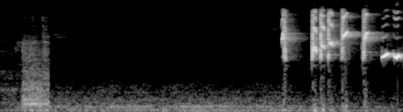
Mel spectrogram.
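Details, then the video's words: Forest recording of an orange-headed thrush singing relaxed ngeplong song as a tutor for young birds. Faint low rumble and a brief soft noise come first, then a loud, fast run of bright warbled notes ends with a clear falling whistle. "SUARA HUTAN ANIS MERAH NGEPLONG SANTAI"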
